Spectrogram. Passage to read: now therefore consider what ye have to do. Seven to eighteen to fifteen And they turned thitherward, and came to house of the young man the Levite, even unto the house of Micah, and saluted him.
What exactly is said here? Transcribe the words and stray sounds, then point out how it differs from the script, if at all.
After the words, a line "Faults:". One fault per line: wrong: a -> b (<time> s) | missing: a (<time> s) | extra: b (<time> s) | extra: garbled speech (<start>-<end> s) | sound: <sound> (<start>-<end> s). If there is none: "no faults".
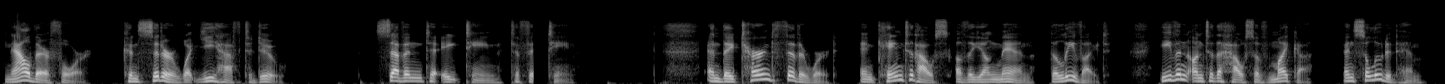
now therefore consider what ye have to do. Seven to eighteen to fifteen And they turned thitherward, and came to house of the young man the Levite, even unto the house of Micah, and saluted him.
Faults:
sound: dropout (5.3-5.5 s)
